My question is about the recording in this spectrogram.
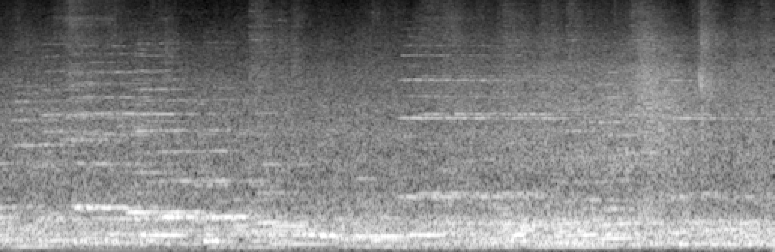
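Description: Music with held, sustained notes, several sounding together, over a steady low hum.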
